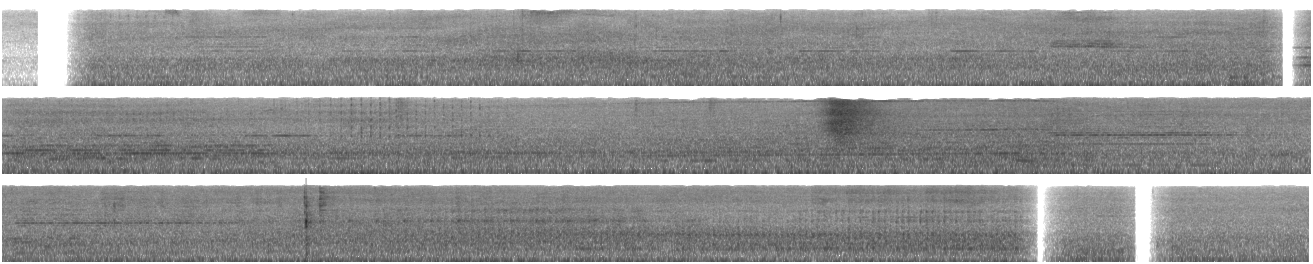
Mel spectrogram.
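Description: Street traffic passing close by, motorbikes and cars, as a steady noise heavy in the low end, with one engine rising in pitch about ten seconds in. The sound cuts out briefly three times.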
